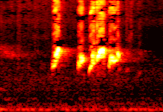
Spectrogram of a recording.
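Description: A red-whiskered bulbul gives one brief, bubbly phrase of four or five quick, liquid, mid-high notes over a faint low hum.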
